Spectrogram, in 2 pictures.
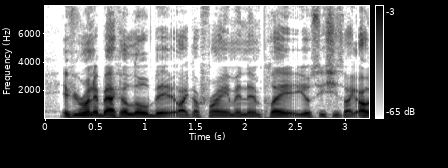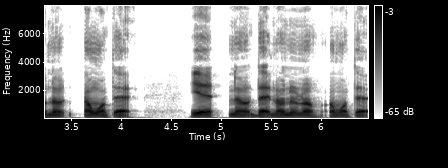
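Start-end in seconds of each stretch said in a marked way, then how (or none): none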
